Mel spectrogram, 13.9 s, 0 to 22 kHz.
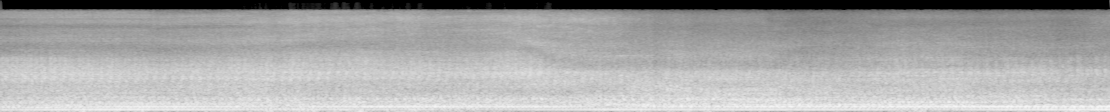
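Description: An LBZ Duramax diesel truck engine holds a steady high idle outdoors on a cold day of about 35 degrees, a loud, continuous low drone with constant vibration and no break throughout.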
